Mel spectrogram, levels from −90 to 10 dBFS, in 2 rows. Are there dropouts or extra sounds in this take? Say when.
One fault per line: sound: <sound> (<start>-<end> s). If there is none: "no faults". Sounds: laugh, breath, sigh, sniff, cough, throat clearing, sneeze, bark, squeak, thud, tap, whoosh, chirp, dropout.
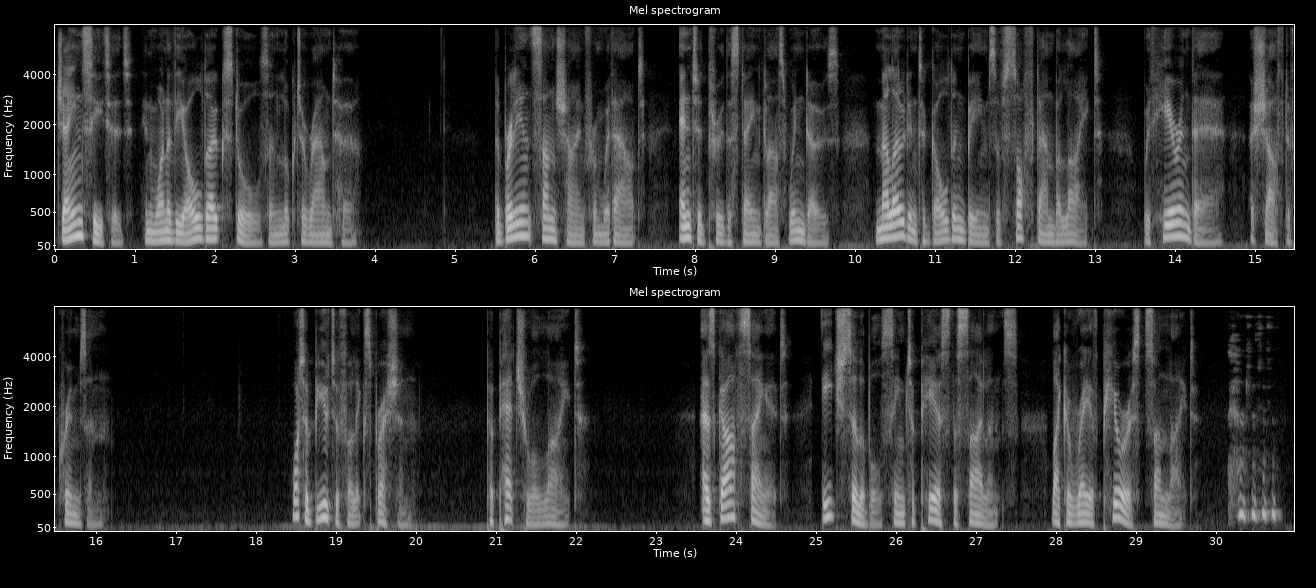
sound: laugh (30.1-30.8 s)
